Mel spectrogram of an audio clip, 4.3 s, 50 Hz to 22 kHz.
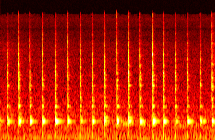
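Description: A pink Chupa Chups soda can of hollow aluminum is tapped with the fingertips in a steady rhythm of about two taps per second, giving 18 short, bright metallic pings, each with a clear tone near 490 Hz that dies away quickly. Near the end the can is tilted to show its top.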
